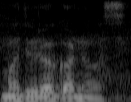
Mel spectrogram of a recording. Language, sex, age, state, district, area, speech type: Nepali, male, 30-45, West Bengal, Darjeeling, rural, read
